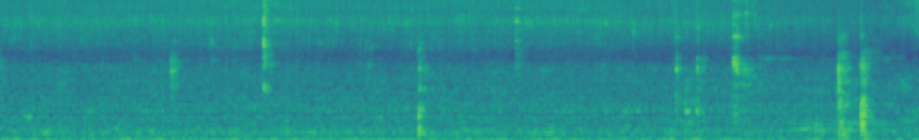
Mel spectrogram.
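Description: Shrimp mixture with dried lemon and hot water is stirred in a pot, making a soft bubbling hiss under scattered spoon scrapes and metallic clinks that grow busier toward the end.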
